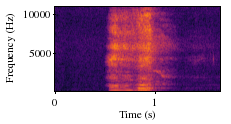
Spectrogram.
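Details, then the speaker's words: Single loud, voiced, explosive sneeze from an adult man during a morning sneezing bout just after waking from eight hours' sleep, then quiet. "I'm all sneezy oh I'm all sneezy there's weird I've slept on it for eight hours"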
